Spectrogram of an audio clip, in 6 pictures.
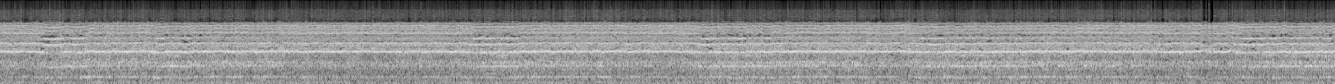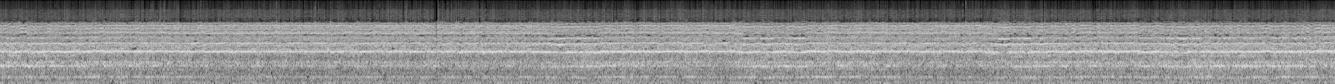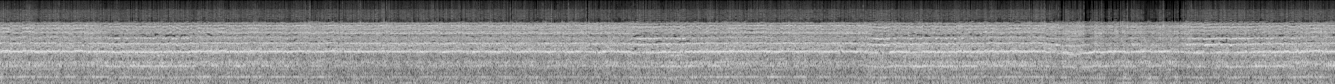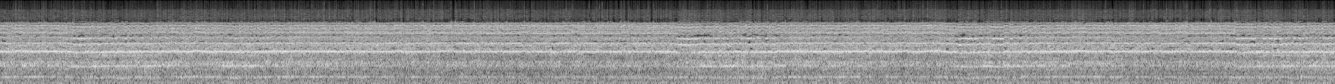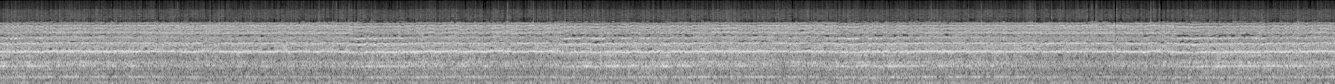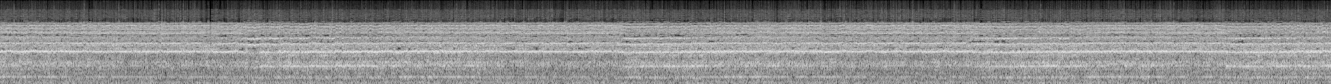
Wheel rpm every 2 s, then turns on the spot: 230, 230, 230, 230, 230, 220, 220, 230, 230, 230, 230, 230, 220, 220, 220, 240, 230, 230, 220, 220, 220, 230, 230, 230, 230, 230, 220, 230, 230, 230, 220, 230, 230, 220, 230, 220, 230, 230, 220, 230.
none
